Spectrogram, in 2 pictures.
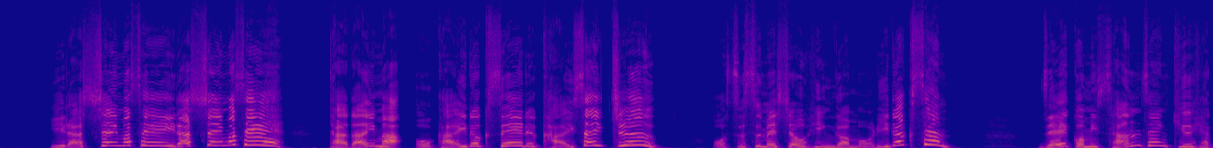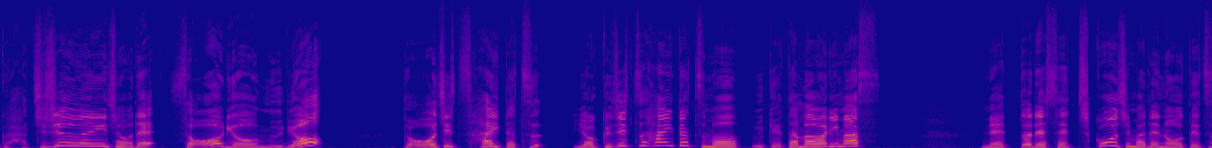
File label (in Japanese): セールアナウンス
